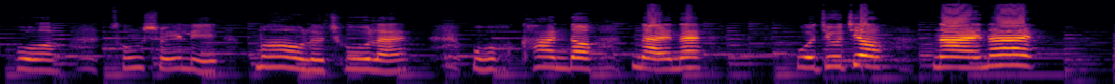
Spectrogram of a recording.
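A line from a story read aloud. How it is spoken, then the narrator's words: Frightened sobbing girl. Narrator (Chinese): 那个叫乔乔的小女孩在惊魂未定的状态里抽泣着，向人们诉说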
